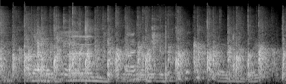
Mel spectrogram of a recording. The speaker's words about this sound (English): So that is it for the Hoopettes and the ladies, and we give a big round of applause for them.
